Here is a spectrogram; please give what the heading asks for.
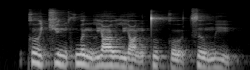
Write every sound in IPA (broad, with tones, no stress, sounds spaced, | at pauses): k ɤ˥˧ t͡ɕ y˥˧ n k w ə˥˩ n l j ɑ˥ ʊ̯ l j ɑ̰˨˩ ŋ t̪ u˥˩ k o̰˨˩ ʊ̯ t͡s ɹ̩˥˧ m i˥˩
